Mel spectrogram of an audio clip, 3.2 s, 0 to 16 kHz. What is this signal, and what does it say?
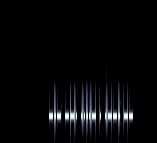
Morse code, heard as a keyed tone, about 44 wpm, 700 Hz. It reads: KG4EPM
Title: USA Call Signs Repeated 2x 45wpm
